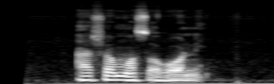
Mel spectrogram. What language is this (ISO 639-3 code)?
mas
